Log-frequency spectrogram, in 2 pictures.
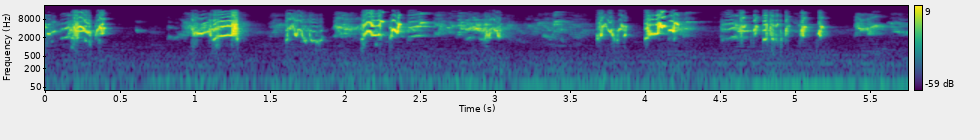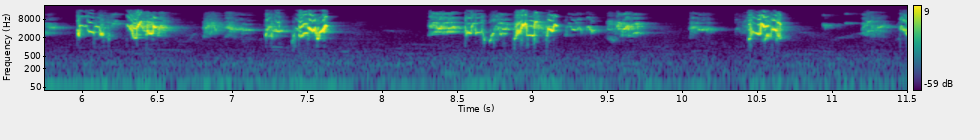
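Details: Daytime song of two caged Fischer's lovebirds, blue and pastel green adults: steady stream of high, harsh chirps and twitters in rapid bursts with barely any gaps.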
